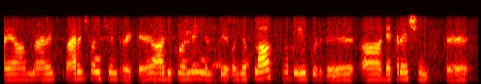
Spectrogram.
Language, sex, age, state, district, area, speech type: Tamil, female, 30-45, Tamil Nadu, Sivaganga, rural, conversation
